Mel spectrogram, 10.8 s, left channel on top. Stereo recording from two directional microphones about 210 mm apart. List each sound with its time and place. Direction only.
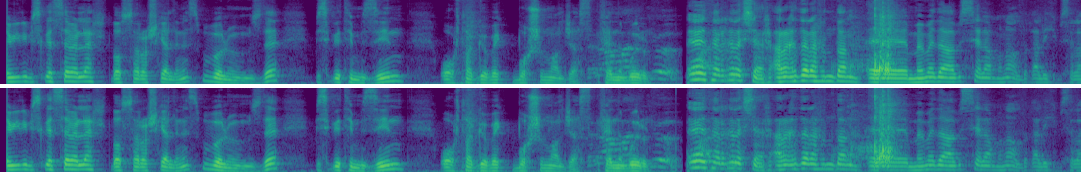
0.0 s speech: centre (ahead or behind)
6.9 s a man's voice: 35° left (ahead or behind)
